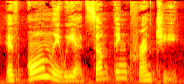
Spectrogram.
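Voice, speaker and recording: A woman's voice: mid-range voice, sing-song, normal speed, darkish tone, slight background noise, voice pushed up, natural voice. A woman voicing a gleeful old witch from a storybook, theatrical and cackling, with a chanting delivery. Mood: delighted. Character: gleeful old witch cooking bone soup.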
